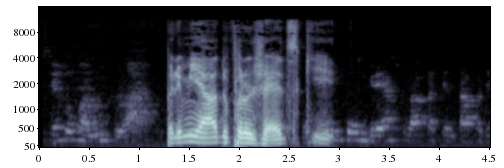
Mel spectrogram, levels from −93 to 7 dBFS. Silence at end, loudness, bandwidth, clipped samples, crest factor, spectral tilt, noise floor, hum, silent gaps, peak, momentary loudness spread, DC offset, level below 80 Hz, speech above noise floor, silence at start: 1.1 s; -15 LUFS; 11.5 kHz; under 0.1%; 18 dB; -6 dB/octave; -49 dBFS; none; none; 0 dBFS; 17 LU; under 0.1%; -48 dBFS; 33 dB; 1.3 s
